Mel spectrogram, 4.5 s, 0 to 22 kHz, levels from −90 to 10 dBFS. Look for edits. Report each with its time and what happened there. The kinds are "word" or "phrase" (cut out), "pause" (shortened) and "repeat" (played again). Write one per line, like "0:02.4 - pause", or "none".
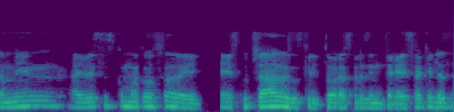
0:01.4 - word
0:02.2 - word
0:02.9 - word
0:03.6 - word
